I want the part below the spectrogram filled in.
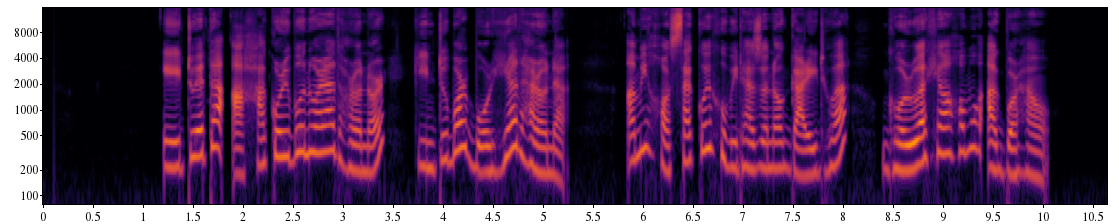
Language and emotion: Assamese, surprised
